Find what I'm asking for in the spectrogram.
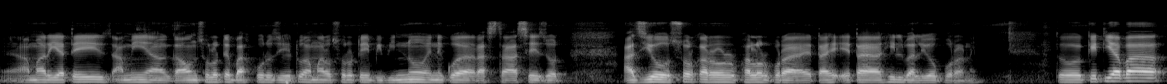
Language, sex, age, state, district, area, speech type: Assamese, male, 45-60, Assam, Goalpara, rural, spontaneous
